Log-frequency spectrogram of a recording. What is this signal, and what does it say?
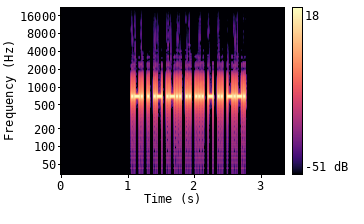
Morse code, heard as a keyed tone, about 50 wpm, 700 Hz. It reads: REALISTIC
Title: Top 1751-2000 Words 50wpm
